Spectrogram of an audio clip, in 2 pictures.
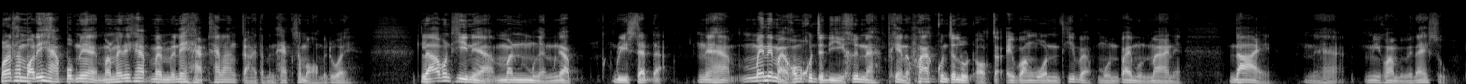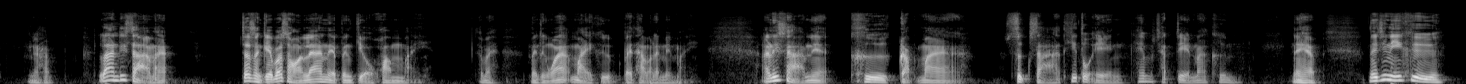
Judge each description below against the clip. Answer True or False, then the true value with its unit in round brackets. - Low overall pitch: True (100 Hz)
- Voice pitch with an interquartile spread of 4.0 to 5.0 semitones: False (5.5 semitones)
